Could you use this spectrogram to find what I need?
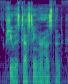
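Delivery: ordinary delivery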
